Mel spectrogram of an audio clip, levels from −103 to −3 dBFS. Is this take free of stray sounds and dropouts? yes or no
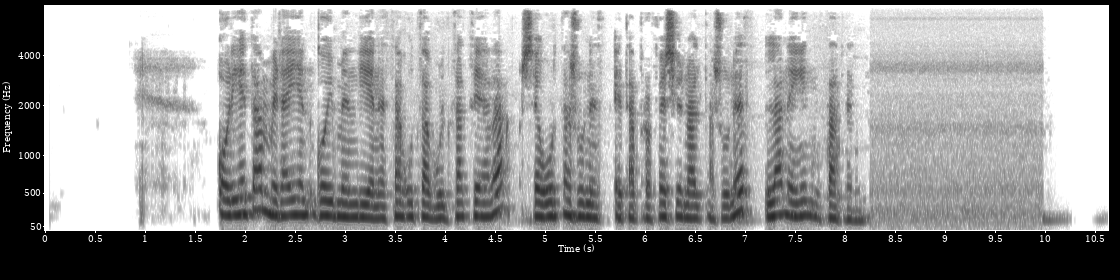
yes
